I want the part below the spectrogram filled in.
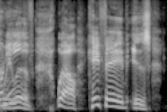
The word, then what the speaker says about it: kayfabe: Kayfabe, yeah.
